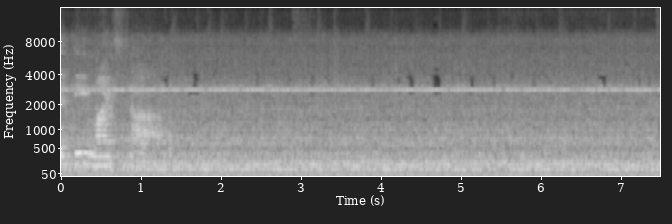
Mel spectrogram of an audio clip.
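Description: Food sizzles quietly in a frying pan.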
